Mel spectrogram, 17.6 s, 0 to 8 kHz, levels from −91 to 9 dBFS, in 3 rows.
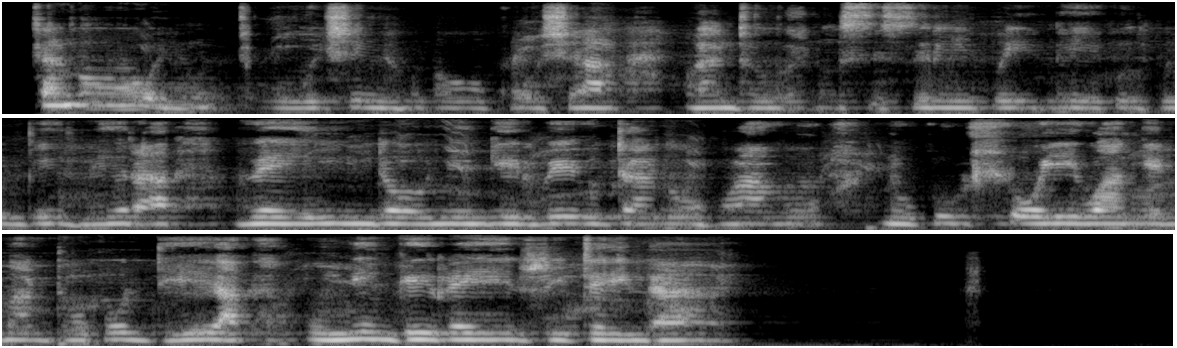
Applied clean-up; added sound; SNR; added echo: neural mask model DeepFilterNet 3.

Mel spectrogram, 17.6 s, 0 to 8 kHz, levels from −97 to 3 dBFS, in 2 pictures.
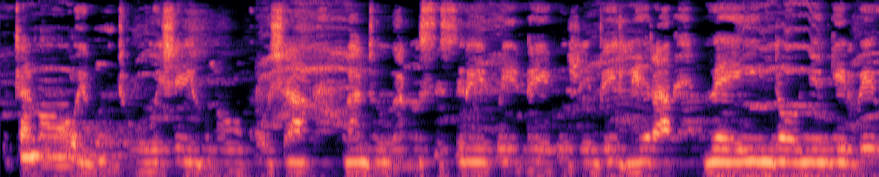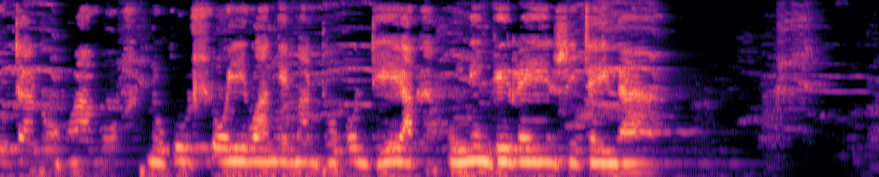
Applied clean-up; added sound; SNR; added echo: classical method WPE with log-MMSE.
